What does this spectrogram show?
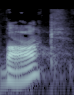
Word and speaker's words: BARC: I know that the laboratory is pronounced bark but I fear that I will not very well pronounce your name.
